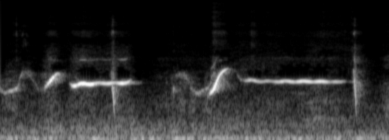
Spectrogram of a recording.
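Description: A person whistles a few short rising-and-falling tones, then held notes, clear and close against a quiet background, with no talk.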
